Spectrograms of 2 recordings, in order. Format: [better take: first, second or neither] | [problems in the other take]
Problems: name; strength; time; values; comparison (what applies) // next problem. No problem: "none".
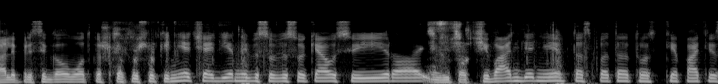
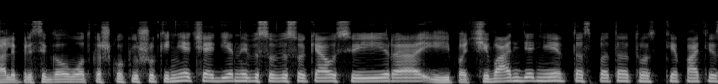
second | noise reduction (neural mask model Resemble Enhance denoiser)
